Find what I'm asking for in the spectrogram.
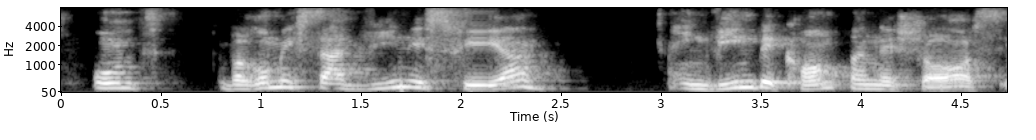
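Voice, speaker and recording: High-pitched male voice, ordinary pitch variation, quiet background. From Austria, Vorarlberg. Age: 30s. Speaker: real estate agent. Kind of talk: interview. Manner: hesitant, many fillers and repetitions.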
